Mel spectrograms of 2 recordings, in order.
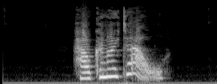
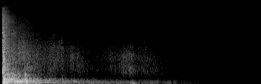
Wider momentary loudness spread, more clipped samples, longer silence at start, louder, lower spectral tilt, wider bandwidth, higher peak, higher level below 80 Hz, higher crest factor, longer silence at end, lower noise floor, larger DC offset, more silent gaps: second, 18 LU vs 28 LU; first, 0.1% vs under 0.1%; first, 0.75 s vs 0 s; first, -10 LUFS vs -23 LUFS; second, -4 dB/octave vs -6 dB/octave; about the same, 15.5 kHz vs 16 kHz; about the same, 0 dBFS vs 0 dBFS; about the same, -38 dBFS vs -34 dBFS; second, 12 dB vs 26 dB; second, 0.5 s vs 1.25 s; second, -38 dBFS vs -64 dBFS; neither; neither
